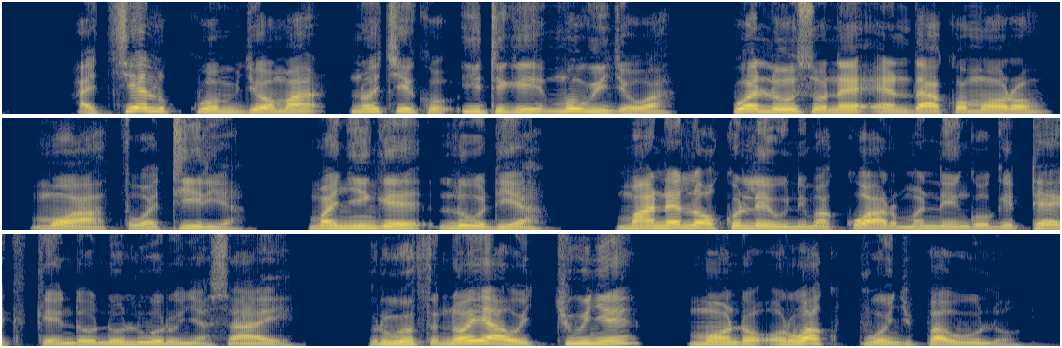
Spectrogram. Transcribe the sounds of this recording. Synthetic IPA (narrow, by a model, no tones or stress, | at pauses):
at͡ʃɪɛlkwomd͡ʒɔmanɔt͡ʃɪkoitɡɪmowiɲd͡ʒowa | kwalosonɛʔɛnd̪akɔmɔɾɔ | mɔat̪watiɾia̰ | maɲiŋɡelʊdɪja | manɛlɔkolewnimakwarmaneŋɡoɡɪtɛkːendonolwoɾoɲasajḛ | ɾwot̪nɔjawot͡ʃuɲe | mɔndɔʔɔɾwakpwoɲd͡ʒpaulo̰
